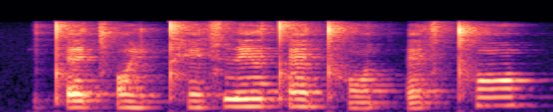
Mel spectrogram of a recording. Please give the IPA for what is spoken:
tʼ ɛ˧ t͡sʼ ɔ̃˧˩ ʒ tʰ ẽ˩˧ s ð e˧ ə̯ tʼ ɛ̃˧˩ tʰ ɔ̃˩˧ t͡sʼ ɛ̃˩˧ s tʰ ɔ̃˥

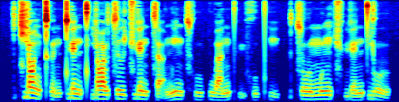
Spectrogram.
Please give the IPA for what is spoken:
t͡ɕ j ɑ˥˩ ŋ kʰ ə̰˨˩ n t̪ ɥ ɛ˥˩ n t̪ʰ j ɑ˥ ʊ̯ t͡s ɹ̩˥ t͡ɕ ɥ ɛ˥˩ n t͡s ä̰˨˩ n̪ i˥˩ n t͡sʰ u˧˥ p w a˧˥ n pʰ y̰˨˩ f u˧˥ pʰ i˥˩ | t͡s o˥ ʊ̯ m ʊ˥ ŋ t͡ɕʰ ɥ ɛ˧˥ n t̪ j o˥˩ ʊ̯

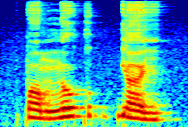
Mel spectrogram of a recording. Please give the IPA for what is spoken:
p ɔː˨˩ m n̪ o˥ w kʷ ɪ˥ k̚ ɪ˥ k̚ j ɐ˨˩ j

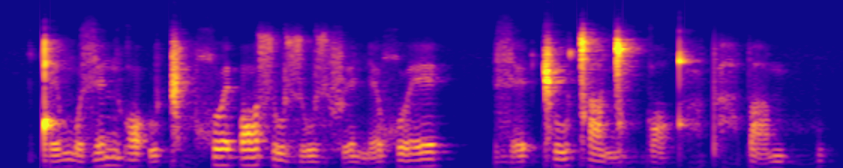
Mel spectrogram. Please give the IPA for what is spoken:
ǃ e˩˥ ŋʷ ɪ˩ z ɪ˦˥ n ɡ ɔ˩˧˩ ʔ u˦˥ ǁ ṳ˨˩˦ χʷ e˦˥ ʔ ɔ˦˥ s u˧˩ z u˩˧˩ z f ɪ˩˧˩ n e˩˧˩ χʷ e˦˥ | z e˩˧˩ ʔ ǁ u˦˥ ǀ a˧˩ ŋ͡ǀ ṳ˩˧˩ ɡ ɔ˨˩˦ qʰ ṳ˩˥ pʰ a̤˨˩˦ p a˨˩˦ m ṳ˨˩˦

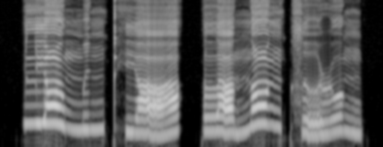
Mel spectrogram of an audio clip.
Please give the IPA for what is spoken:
l j ɑ˥˩ ʊ̯ m i˧˥ ŋ pʰ j ä̰˨˩˦ | l ä̰˨˩ n̪ ɑ˥˩ ŋ t͡s ɹ̩˨˩ ɻ ʊ˥˩ ŋ

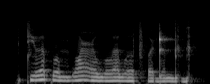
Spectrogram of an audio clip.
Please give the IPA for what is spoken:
tʲ o ɐ̯ p o m b ɔ ʕ o w o ɐ̯ w ɤ t͡sʼ ɤ ɖ ə n d ɨ ɡ

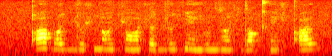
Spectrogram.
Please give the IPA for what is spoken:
qʼ ɒ ɡ ɒ ɟ ɵ ʃ n ɔ̃ c ɔ̃ ʃ ɒ ɟ ɵ ç ẽ j u n z ɔ̃ ç d ɒ kʰ ẽ ʃ qʼ ɵ

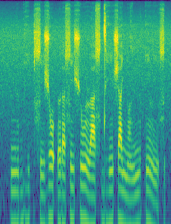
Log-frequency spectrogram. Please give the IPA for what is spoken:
ɲ ʉ˨ bʱ i˦˨ k ɬ i˨ ʒ o˦ ʔ ɵ˨ ɾ ɐ˨ ɬ i˦ ʃ ũ˦ ɹ a˨ ɬ dʱ ĩ˦ ʃ a˦ ɲ õ˨ z ɲ ɵ˦ k ĩ˦ l ĩ˨ ɬ

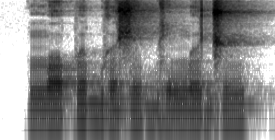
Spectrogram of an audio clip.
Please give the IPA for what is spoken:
m o p ɯ b ɯ ʒ i b i m ɯ d͡ʒ y

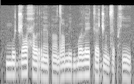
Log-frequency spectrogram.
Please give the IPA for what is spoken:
m u˧ d͡ʒ ɔ˦ ħ ɤ˧ r ɛ̃˨ p ɛ̃˨ dˤ e˧ m i˧ b m ɤ˦ l e˦ k ɛ˨˦ d͡ʒ õ˨ d͡z ɛ˨ p x ĩ˦˨

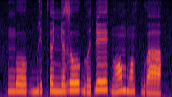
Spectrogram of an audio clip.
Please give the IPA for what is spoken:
ŋ oː˨ ɡ͡b i˨ t ɾ ə˧ ɲ ə˧ z oː˦ ɡʷ i˨ ɗ eː˦ ɡ ɔ̃˨˦ b ɔ̃˧ k ɡʷ aː˨

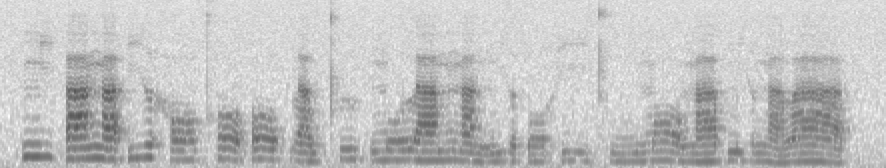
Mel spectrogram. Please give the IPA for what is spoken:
ɲ i˥˨ ʔ aː˧˥ ŋ a˧ ʔ i˧˥ ə̯ h ɔː˩˧ kʰ ɔː˥˨ ʔ ɔː˥˨ p̚ l a˩ w t̪ʰ ɯː˥˨ k̚ m o˧˥ l aː˧˥ m ŋ a˧˩ n ŋ i˧˩ ə̯ ʔ o˩ h iː˧˩ t̪ʰ uː˩˧ m ɔː˥˨ ŋ aː˧˥ p̚ m i˧ ə̯ ŋ a˩˧ ʋ aː˥˨ p̚

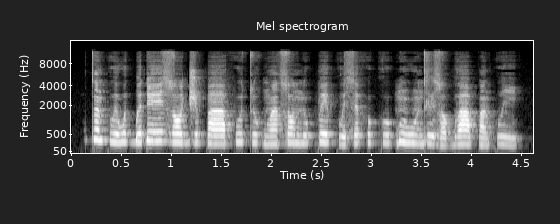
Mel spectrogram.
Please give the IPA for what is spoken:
t ã˦ kʷ e˨ w ə˧ ɡ͡b ə˧ ɗ eː˦ z ɔ˦ d͡ʒ ə˦ p aː˨ f u˦ t u˧ ɡʷ ã˧ s ɔ˦ n u˧ p eː˦ kʷ e˨ s ə˧ h u˦ k u˧ ɓ ũ˦ w ũ˦ d ɨ˦˨ z ɔ˨ ɡʷ aː˦ p ã˧ kʷ i˦˨

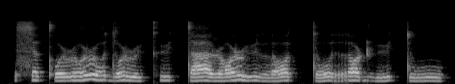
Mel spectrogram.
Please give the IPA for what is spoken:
s ə˨˥ kʼ o˩ ɭ o˨˥ ɭ o˩˧˩ d o˩˧˩ ɭ ʉ˩ kʰ ʉ˨˥ tː a˩˧˩ ɭ ɔ˨˥ ɭ ʉ˩˧˩ lː ɔ˩˧˩ tː o˩˧˩ r ɔ˦ ɖʱ ʉ˨˥ tː u˩˧˩

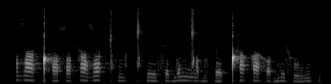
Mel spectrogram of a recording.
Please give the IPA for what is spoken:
zˤ a ǃʰ ɔ sˤ o k e zˤ o ǀʰ u v ǀʰ e x ɛ ɡ ɛ ŋ͡ǀ ɔ ɡ o p ɛ ǃʰ a q o x ɔ ɡ e x õ v u p

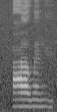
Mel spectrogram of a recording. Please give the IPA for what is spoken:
ʕ a w ɛ̃ ŋ y

